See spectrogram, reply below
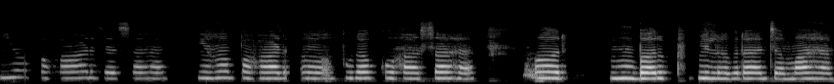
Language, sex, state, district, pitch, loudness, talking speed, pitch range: Hindi, female, Bihar, Gopalganj, 280 Hz, -23 LUFS, 130 wpm, 270-285 Hz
